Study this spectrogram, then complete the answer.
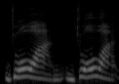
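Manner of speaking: "Joanne" in two syllables, jo-an; mispronounced name. Acted. Teacher mimicking people calling the name, mispronounced "Joanne". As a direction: call "Joanne" with an added "an" ending. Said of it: "use the right tone".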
